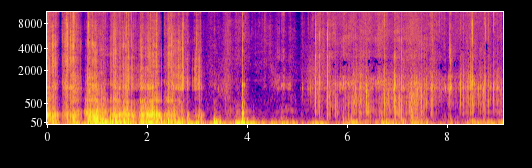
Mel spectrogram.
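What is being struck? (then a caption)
Dark chocolate bar. Long nails tap and scratch a solid, unwrapped dark chocolate bar, first held up and then laid flat on a towel with its textured, dotted underside facing up. Dense, fast crackling scratches and dull taps are loudest and heaviest in the low end for the first few seconds. They then give way to quieter, finer scraping and light tapping.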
